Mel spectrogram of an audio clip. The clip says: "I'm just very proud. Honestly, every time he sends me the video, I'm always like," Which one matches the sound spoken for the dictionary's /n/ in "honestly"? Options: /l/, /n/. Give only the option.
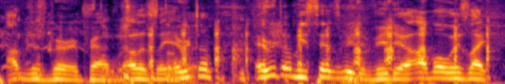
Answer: /l/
